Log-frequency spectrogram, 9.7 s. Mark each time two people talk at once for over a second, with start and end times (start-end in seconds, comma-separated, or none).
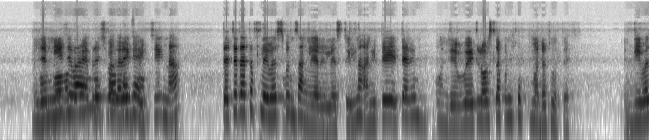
0.6-2.2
